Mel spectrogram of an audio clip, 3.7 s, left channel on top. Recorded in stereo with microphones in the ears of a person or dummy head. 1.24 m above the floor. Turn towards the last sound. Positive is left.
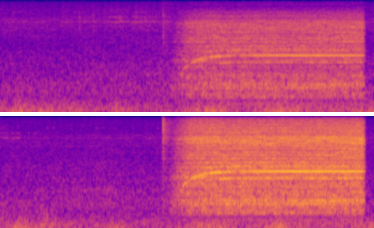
turn(degrees=-70)  # may be behind; listen again after turning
